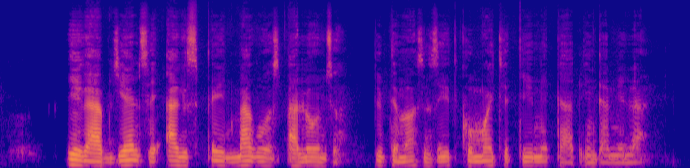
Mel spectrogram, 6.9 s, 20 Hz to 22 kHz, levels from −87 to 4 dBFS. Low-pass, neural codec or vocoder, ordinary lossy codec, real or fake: none; codec, 44.1 kHz, 3.4 kbps, Pupu-Codec; none; fake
